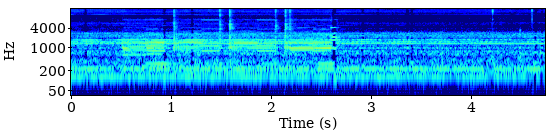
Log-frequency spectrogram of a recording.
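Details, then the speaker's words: Seagate ST4144 vintage hard drive on power-up: a spindle hum with quick ticking head seeks around four per second and a parking click. The drive sounds like it is working. "I think that one's working yeah it sounded like it parked and everything so I think this one is actually working nice"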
